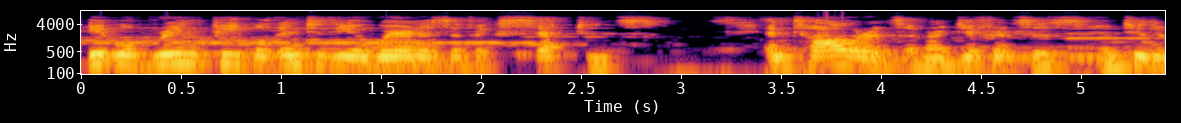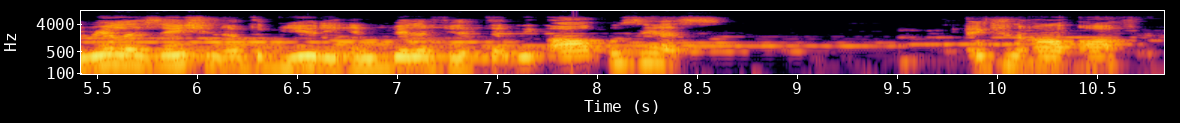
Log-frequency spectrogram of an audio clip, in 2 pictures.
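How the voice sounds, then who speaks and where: Woman, lowish voice, earnest spiritual talk, measured delivery, dull lo-fi sound, soft music behind. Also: steady tone. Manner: measured, heartfelt, addresses listeners as beloveds. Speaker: spiritual speaker. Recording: dull lo-fi recording with faint music.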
